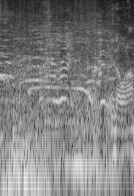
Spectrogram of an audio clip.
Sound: other contestants shouting

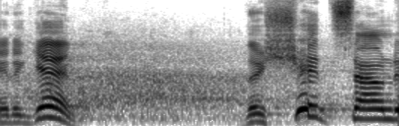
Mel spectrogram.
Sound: laughter

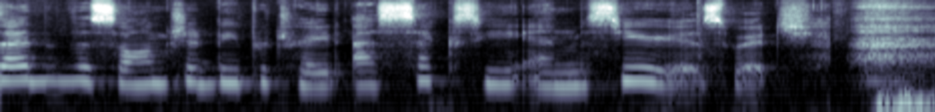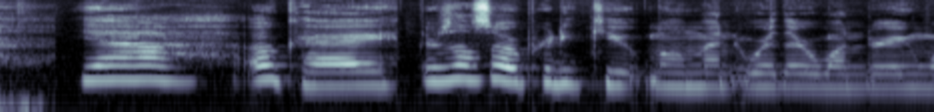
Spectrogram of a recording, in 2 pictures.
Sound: sigh

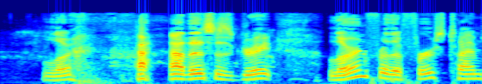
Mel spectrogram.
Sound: laughs

